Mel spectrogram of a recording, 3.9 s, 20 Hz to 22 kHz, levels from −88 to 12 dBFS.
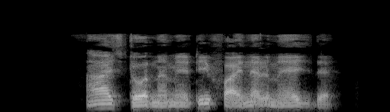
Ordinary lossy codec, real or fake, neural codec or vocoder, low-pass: AAC, 32 kbps; fake; vocoder, 44.1 kHz, 80 mel bands, Vocos; 7.2 kHz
